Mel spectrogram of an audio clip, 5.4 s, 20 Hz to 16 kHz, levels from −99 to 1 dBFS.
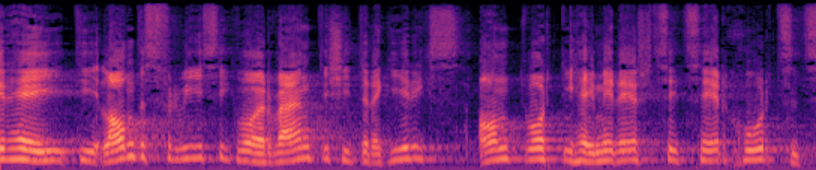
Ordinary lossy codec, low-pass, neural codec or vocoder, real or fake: none; 14.4 kHz; vocoder, 48 kHz, 128 mel bands, Vocos; fake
